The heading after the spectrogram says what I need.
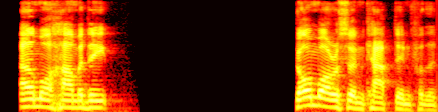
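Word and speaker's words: El Mohamady: mccartiff alex smith he's ahmed el mohadi ah that's not how you say his name el mohammadi john morrison captain for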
